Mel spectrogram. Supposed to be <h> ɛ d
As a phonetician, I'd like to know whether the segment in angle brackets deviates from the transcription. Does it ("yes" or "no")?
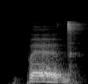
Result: yes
